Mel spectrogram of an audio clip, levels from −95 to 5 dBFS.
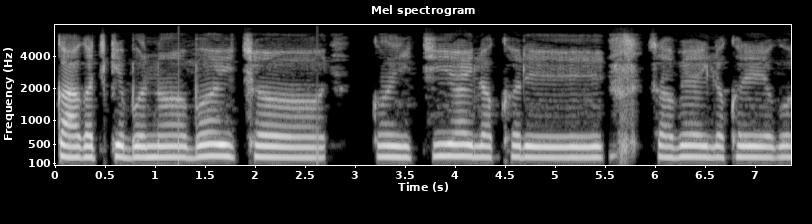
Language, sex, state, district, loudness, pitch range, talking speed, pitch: Hindi, female, Bihar, Sitamarhi, -15 LUFS, 220-235 Hz, 90 wpm, 225 Hz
